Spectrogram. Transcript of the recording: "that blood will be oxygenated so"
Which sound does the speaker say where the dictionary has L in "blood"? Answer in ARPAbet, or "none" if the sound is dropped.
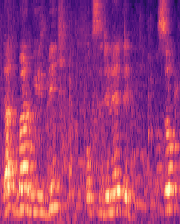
none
